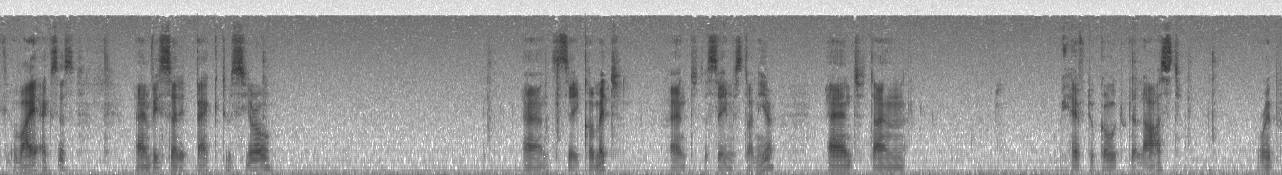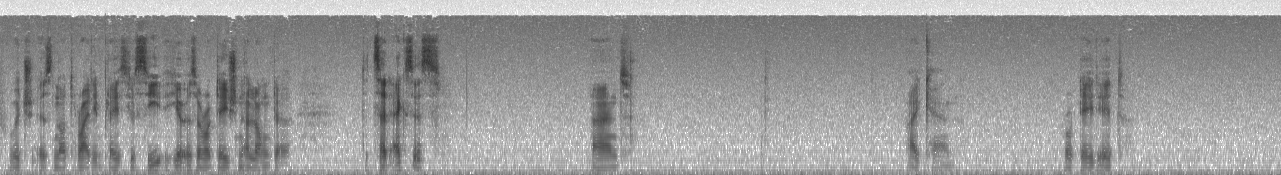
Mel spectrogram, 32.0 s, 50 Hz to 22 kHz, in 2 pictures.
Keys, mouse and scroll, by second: 1.0 click, 3.2 click, 3.8 middle click, 4.4-6.2 drag, 6.7 Return, 11.3 Right, 12.3 Left, 13.0 Left, 14.1 middle click, 15.1 middle click, 15.9 click, 16.5 middle click, 17.1-19.2 drag, 23.8-25.7 middle drag, 26.9-32.0 drag.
